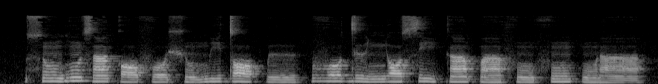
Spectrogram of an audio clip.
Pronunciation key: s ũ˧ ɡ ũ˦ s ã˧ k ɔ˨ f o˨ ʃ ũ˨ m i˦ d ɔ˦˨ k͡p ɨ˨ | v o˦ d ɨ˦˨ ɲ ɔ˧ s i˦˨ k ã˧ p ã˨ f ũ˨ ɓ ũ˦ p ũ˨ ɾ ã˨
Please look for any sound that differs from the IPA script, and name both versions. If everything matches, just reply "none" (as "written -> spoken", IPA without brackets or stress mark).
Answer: ɓ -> f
